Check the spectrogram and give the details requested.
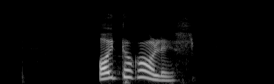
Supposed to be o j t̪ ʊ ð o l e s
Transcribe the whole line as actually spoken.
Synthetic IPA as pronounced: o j t̪ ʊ ɣ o l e s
